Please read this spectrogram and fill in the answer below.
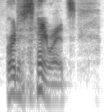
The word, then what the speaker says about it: Protasiewicz: Protasiewicz.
